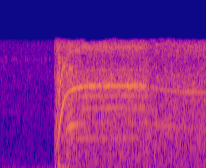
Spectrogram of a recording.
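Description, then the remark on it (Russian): A sudden whirring, drill-like mechanical noise kicks in and holds steady with a tonal whine, sounding narrowband and radio-filtered: someone's hand drill at a dacha, picked up and transmitted over the radio during a pause in transmission; no one speaks. “Да кто-то дрели ручную транслирует в эфир.”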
